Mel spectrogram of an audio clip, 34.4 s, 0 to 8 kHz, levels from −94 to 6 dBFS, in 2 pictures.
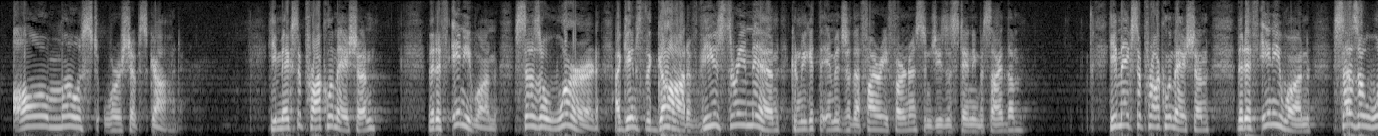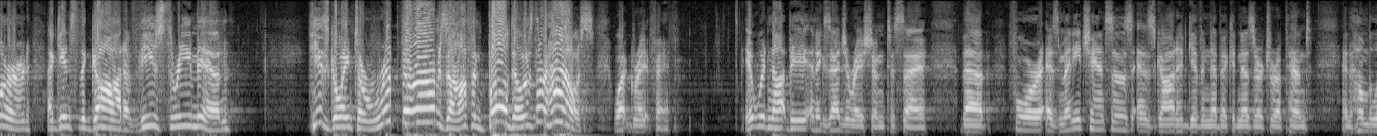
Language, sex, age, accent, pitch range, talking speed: English, male, 30-49, American, 160-200 Hz, 150 wpm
